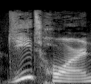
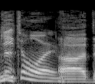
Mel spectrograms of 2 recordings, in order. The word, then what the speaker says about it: Giethoorn: If you want to see small towns in the Netherlands, you could always pay a visit to the village of, and how are we saying this? – Giethoorn. – Giethoorn. – That's what I looked up on the internet. There were a couple of different sites that gave different pronunciations, but I'm going to go with that, Giethoorn.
